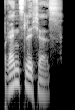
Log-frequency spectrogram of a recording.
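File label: "brenzliches", German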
